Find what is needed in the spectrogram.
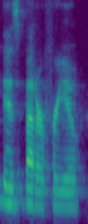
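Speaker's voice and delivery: ordinary talk, nothing marked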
